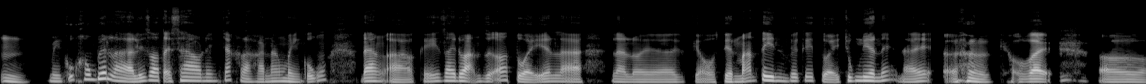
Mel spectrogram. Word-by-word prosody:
Ừm, 130 -8 -2 0.2
mình 145 -2 -3
cũng 190 +7 -5
không 230 0 -1
biết 265 -1 +6
là 150 -9 +3
lý 145 - +2
do 190 -1 +4
tại 180 - -1
sao 170 +2 +2
nên 165 -1 -4
chắc 195 -2 -6
là 130 -2 -2
khả 125 - -2
năng 145 +3 -2
mình 125 -3 -1
cũng 140 +11 -3 0.3
đang 155 0 +3
ở 110 0 -1
cái 150 - -3
giai 170 0 +3
đoạn 160 -4 +3
giữa 145 +8 -1
tuổi 115 -5 +3 0.2
là 140 - 0 0.3
là 125 -2 -1
loài 115 -1 -2
ờ, 115 0 -2 0.2
kiểu, 115 0 -4
tiền 125 -2 +2
mãn 155 +6 0
teen 175 -6 +5
với 165 - -1
cái 175 +2 -4
tuổi 110 -8 -1
trung 175 +1 +1
niên 170 -2 +6
ấy, 190 - -1
đấy. 140 +6 -1
Ờ, - - -3 0.4
kiểu 125 - -8
vậy. 130 -2 +6 0.4
Ờ, 115 0 -1
145 Hz, 225 wpm, -23 LUFS, 125-170 Hz, 0.4 s, biết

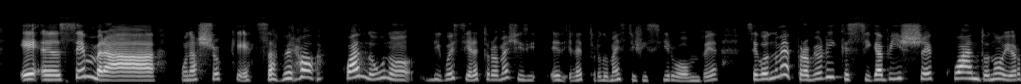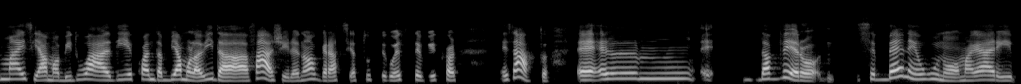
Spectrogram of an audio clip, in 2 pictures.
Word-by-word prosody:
E, 475 +2 +7
uhm, 215 0 +4
sembra 195 - +6 0.2
una 205 +1 -3
sciocchezza, 240 -3 -4
però 290 +6 +2 0.3
quando 310 -4 +3
uno 235 -8 -3
di 215 +3 -13
questi 245 +2 -6
elettrodomesci 225 +3 -5
si 195 0 -16
e 205 -3 -6
elettrodomestici 195 -1 -10
si 205 +3 -13
rompe 175 +3 -7 0.3
secondo 250 +8 -1
me 450 - +4
è - - -3
proprio 225 +3 -2
lì 340 +2 -4
che 230 - -6
si 220 - -13
capisce 255 +3 -1
quanto 275 -5 +1
noi 240 -1 -3
ormai 245 +3 -1
siamo 200 -5 -1
abituati 200 +2 0
e 235 - -3
quanto 230 -4 -1
abbiamo 215 +2 +1
la 165 - +5
vita 170 -6 +4
facile, 190 - +1
no, 235 +7 -1
grazie 180 -2 -4
a 180 - -13
tutte 210 -1 -14
queste 195 +1 -5
piccol 195 0 -3 0.4
esatto, 225 - 0 0.3
e - - +2 0.2
ehm, 265 +1 -3
e - - -12 0.2
davvero, 215 - +1
mhmm, - - -22 0.2
sebbene 250 - 0
uno 230 -9 -4
magari, 185 0 0
225 Hz, 145 wpm, -22 LUFS, 195-260 Hz, 0.4 s, E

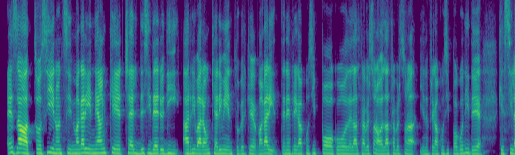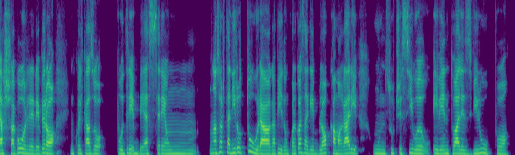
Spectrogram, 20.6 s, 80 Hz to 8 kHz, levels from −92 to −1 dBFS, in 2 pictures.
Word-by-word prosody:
Esatto 215 -3 +7
sì, 225 +4 +3
non 200 -1 0
si 205 +2 -4
magari 205 +3 +4
neanche 205 0 +2
c'è 200 +2 -1
il 195 -2 +2
desiderio 190 0 +2
di 185 0 -4
arrivare 190 0 +3
a 185 - +4
un 190 - -4
chiarimento, 180 -2 -1
perché 175 +1 -4
magari 180 0 +2
te 175 - -8
ne 180 0 -1
frega 180 0 -1
così 185 0 -9
poco 180 -2 -2
dell'altra 175 0 -2
persona 175 0 -2
o - - +1
all'altra 180 +2 -1
persona 175 -1 -2
gliene 165 +1 -11
frega 160 -1 -4
così 180 +1 -9
poco 175 +2 -6
di 215 +2 -5
te, 175 -2 0 0.3
che 180 - -7
si 175 +4 -4
lascia 180 -1 +2
correre, 185 -4 -1
però 195 -3 +4 0.3
in 185 - -8
quel 190 0 -7
caso 180 0 -1 0.2
potrebbe 185 -2 -3
essere 185 +1 -2
un 180 -1 -6 0.2
una 200 +1 0
sorta 255 +1 -2
di 215 +1 0
rottura, 225 -8 +3
capito? 180 0 -4
Un 180 - -8
qualcosa 200 +4 -2
che 180 -1 -5
blocca 190 +3 -1
magari 185 +2 +2 0.3
un 185 -1 -4
successivo 190 +2 -4
e - - +1
u 185 - -7
eventuale 190 0 +1
sviluppo. 185 0 -5
185 Hz, 170 wpm, -22 LUFS, 180-200 Hz, 0.3 s, Esatto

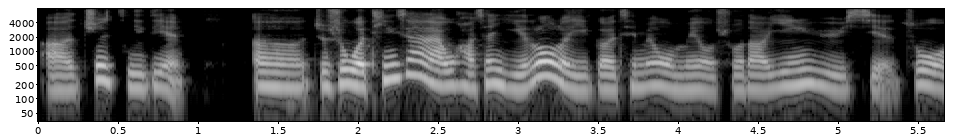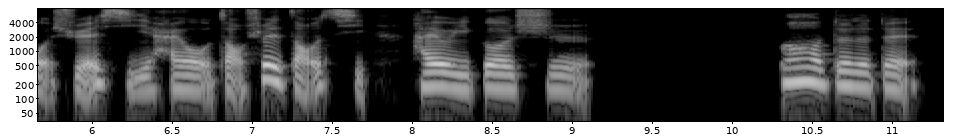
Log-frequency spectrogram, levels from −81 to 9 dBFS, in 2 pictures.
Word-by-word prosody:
呃， 155 0 0
这 255 +9 +3
几 180 -8 -4
点 170 +1 -3 0.4
呃， 175 -2 +1
就 185 - -4
是 210 - +1
我 190 -3 +9
听 255 +8 +1
下 315 -1 +3
来， 200 -3 +5
我 190 - +3
好 175 - -1
像 210 +5 0
遗 165 -3 -2
漏 300 +1 +9
了 185 - +4
一 155 - -4
个， 160 +1 0
前 175 +3 -8
面 190 +2 0
我 180 - +2
们 160 0 -5
有 150 -2 -3
说 155 +2 -7
到 160 -1 -1
英 195 +5 -2
语、 165 -5 -5
写 150 - -7
作、 195 -4 -1
学 245 - -3
习， 205 -8 -5
还 160 +1 -6
有 155 -1 0
早 - - -3
睡 255 -3 +3
早 215 - -2
起， - - -8 0.2
还 180 - -2
有 180 -1 +5
一 160 -1 -3
个 165 -1 0
是 155 -1 -9 1.2
哦， 225 -1 +2
对 195 -2 -2
对 175 -1 -1
对， 170 +3 -5
180 Hz, 250 characters per minute, -20 LUFS, 160-205 Hz, 1.2 s, 我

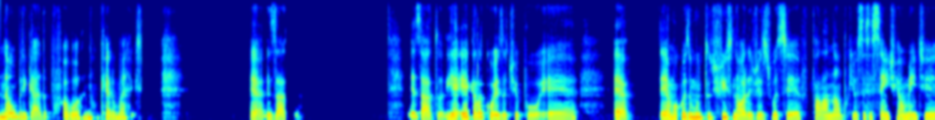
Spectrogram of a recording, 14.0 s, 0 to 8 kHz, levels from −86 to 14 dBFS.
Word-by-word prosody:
Não, 230 +2 +5
obrigada, 225 -6 -1
por - - -22
favor, 210 -2 0
não 210 -1 -1
quero 210 -1 -1
mais. 225 - -4 1.6
É 190 -2 0
exato. 190 - -1 1.6
Exato 180 - 0
e 210 0 +2
é 215 +1 +5
é 225 - +8
aquela 230 +2 +3
coisa 190 -5 +1
tipo, 185 0 -4
eh, 175 +1 -3 0.6
é 165 -6 +4 0.4
é 195 +1 +4
uma 195 0 +3
coisa 220 +2 +3
muito 225 +2 +4
difícil 220 0 +1
na 185 - +2
hora, 180 0 +2
às - - -4
vezes 185 -1 -4
você 185 -1 -1 0.2
falar 180 +1 +1
não, 185 -2 0
porque 180 +2 -7
você 185 +1 -5
se 195 - -5
sente 195 +2 -1
realmente, 195 +1 0
195 Hz, 150 wpm, -23 LUFS, 185-220 Hz, 1.6 s, é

